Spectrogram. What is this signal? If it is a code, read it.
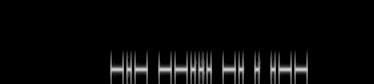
Morse code, heard as a keyed tone, about 30 wpm, 700 Hz. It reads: K7NEW
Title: NA SOTA Chaser Callsigns 30wpm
